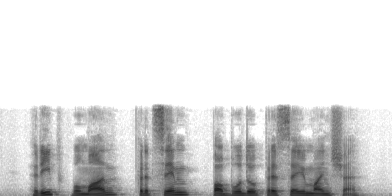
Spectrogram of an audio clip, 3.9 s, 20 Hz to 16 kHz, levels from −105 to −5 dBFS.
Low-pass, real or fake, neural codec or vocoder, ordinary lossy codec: 7.2 kHz; fake; codec, 16 kHz, 1 kbps, FunCodec, trained on LibriTTS, 50 frames a second; none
